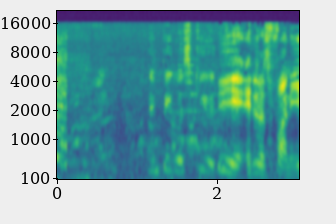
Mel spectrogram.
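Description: Young children chatter and call out excitedly close by.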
